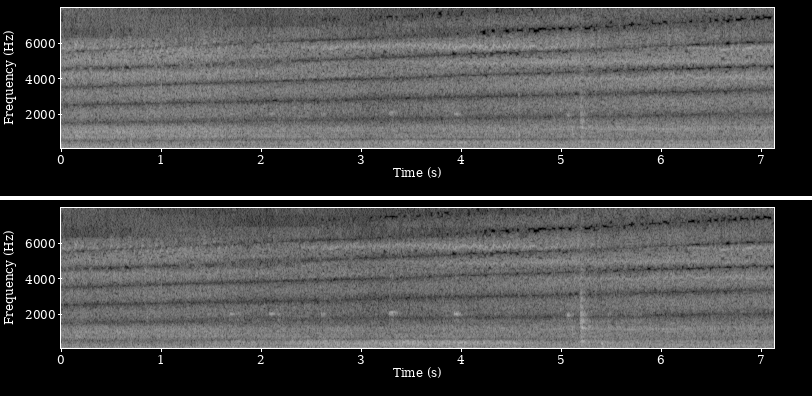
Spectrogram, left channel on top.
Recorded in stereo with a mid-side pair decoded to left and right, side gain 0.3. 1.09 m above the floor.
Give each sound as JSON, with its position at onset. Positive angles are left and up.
{"t": 0.0, "sound": "a drone", "azimuth_deg": 40}
{"t": 1.3, "sound": "a sliding door", "azimuth_deg": -60}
